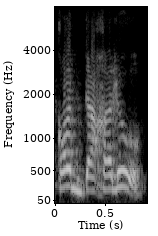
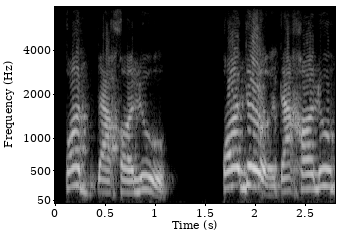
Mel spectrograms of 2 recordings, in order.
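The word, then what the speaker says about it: قد دخلوا: দিব তাহলে কিভাবে পড়ব কদখলুদ পড়া যাবে না পড়তে হবে কদখলু কদখলু ধরে নিতে হবে মাঝখানে দাল সাকিন বলতে কিছু ছিলই না এটা শুধুমাত্র উচ্চারণে লেখাই ঠিকই থাকবে।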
